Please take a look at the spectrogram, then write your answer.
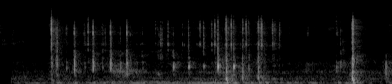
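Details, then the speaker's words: Amkette EvoFox FireBlade membrane keyboard after lubing key stems and stabilizers: soft, muted presses at an uneven typing pace, no rattle or squeak from longer keys such as the spacebar; much quieter typing. "after a little more lube on stabilizers, check it out. A lot more silent."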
